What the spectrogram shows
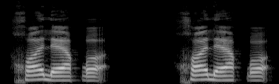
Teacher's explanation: یہاں پر آپ دھیان دیں گے آواز میں کہ ہم خواہ اور قاف کو پر پڑھ رہے ہیں لیکن لام پر ہمارے ہونٹ پھیل جا رہے ہیں اور ہماری آواز باریک آ رہی ہے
